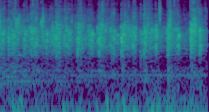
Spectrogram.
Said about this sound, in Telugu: దేవునికి స్తోత్రంగా చప్పట్లు కొట్టి దేవునికి కనపరచండి.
